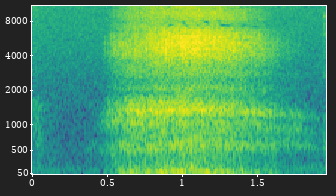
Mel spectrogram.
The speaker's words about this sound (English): We're going to pray over it. We're going to take a deep breath.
